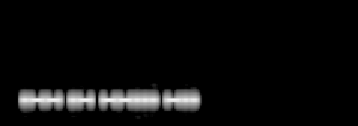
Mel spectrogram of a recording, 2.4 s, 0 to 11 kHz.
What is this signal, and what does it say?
Morse code, heard as a keyed tone, about 46 wpm, 700 Hz. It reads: WA7D
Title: USA Call Signs - 4 Characters - 3x Character Spacing - 45wpm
